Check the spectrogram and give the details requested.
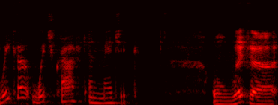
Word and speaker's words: Wicca: Well, Wicca, it's actually the it's pronounced Witcher, really. It's the old Anglo-Saxon word that means bent or twisted originally, but it's the origin of our word witch.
